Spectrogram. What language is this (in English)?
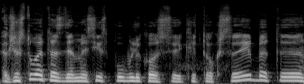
Lithuanian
